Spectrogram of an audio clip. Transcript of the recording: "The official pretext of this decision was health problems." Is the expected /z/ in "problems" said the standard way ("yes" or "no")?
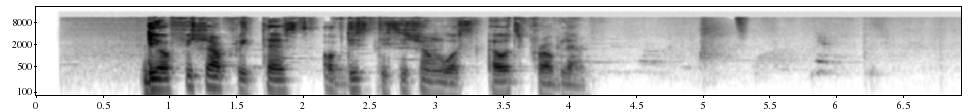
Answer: no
